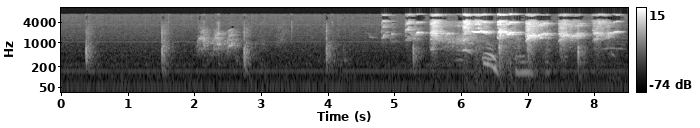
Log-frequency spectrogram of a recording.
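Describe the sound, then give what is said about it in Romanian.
Puppies whimpering and yapping: a few isolated short yips early on, then a denser, louder run of high whines and yaps filling the second half. “Soția mea mi-a dăruit 2 căței? Nu se poate! 2 căței.”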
